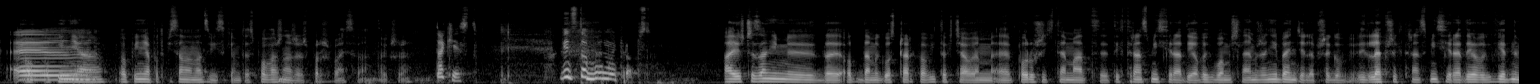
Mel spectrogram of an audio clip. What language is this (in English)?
Polish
